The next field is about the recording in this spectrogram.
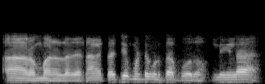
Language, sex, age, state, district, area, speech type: Tamil, male, 60+, Tamil Nadu, Ariyalur, rural, conversation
